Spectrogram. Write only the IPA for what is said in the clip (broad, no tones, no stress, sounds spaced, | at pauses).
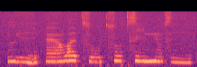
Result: lʲ e̤ | ɛ̃ lˠ e t͡s u t͡s u t͡s i mʲ ũ s e̤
